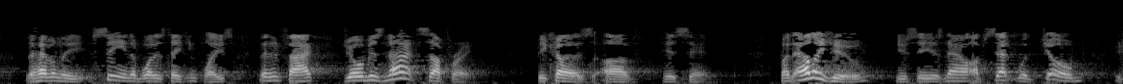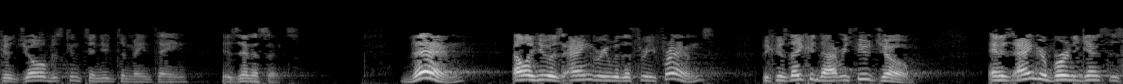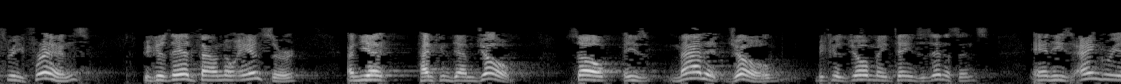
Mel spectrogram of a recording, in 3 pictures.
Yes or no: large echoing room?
yes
